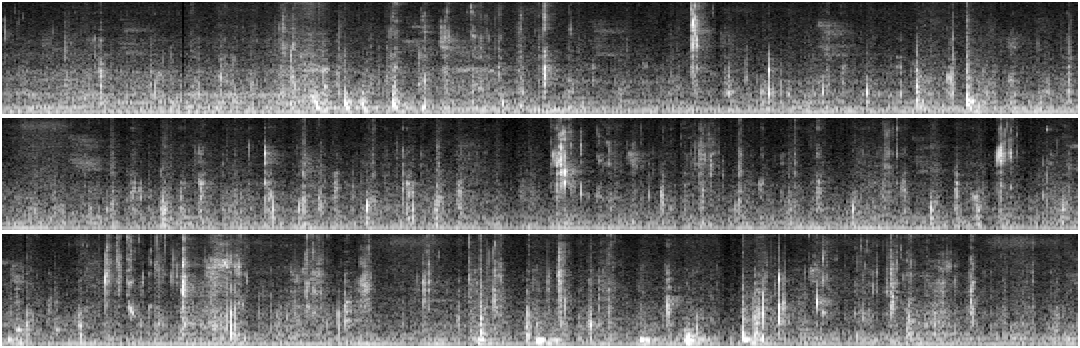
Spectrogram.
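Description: Close-up chewing and crunching of food, with frequent short, sharp crunchy bites and mouth sounds throughout.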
